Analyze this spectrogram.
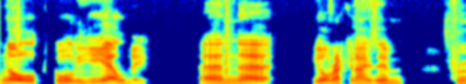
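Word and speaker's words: Gugliemi: I don't know, but I want to read it as Google me. Exactly. He's called Noel Guglielmi.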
